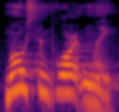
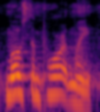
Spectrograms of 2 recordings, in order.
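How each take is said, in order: Both takes have the same delivery.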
